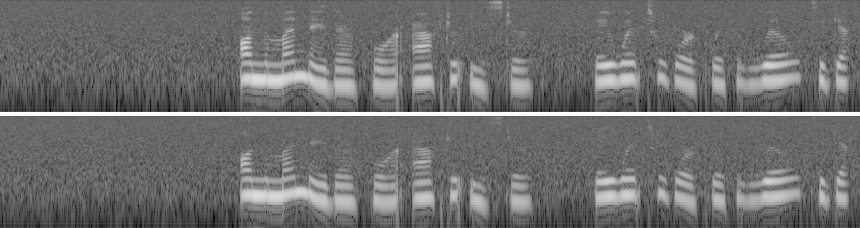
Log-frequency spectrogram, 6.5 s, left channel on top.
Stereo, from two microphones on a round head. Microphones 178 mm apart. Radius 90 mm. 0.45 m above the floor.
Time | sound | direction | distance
1.8 | a woman speaking | 50° left (ahead or behind) | ?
